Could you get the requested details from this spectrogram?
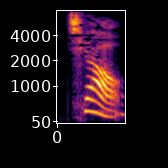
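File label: "qiao", pinyin, tone 4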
